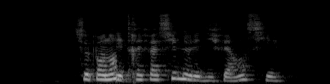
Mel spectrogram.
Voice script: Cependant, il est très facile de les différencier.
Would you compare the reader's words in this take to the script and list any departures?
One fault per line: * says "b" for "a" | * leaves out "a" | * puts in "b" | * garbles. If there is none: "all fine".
* leaves out "il"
